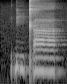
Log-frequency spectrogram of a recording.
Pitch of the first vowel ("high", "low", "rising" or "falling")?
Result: high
